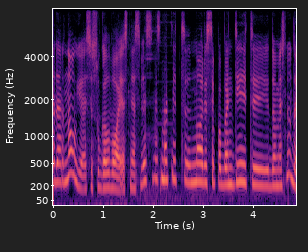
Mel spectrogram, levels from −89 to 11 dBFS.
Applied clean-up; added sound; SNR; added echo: neural separator model SepFormer DNS4.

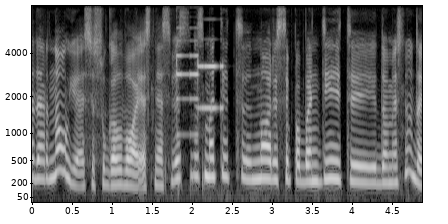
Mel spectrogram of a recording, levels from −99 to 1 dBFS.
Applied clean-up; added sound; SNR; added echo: neural mask model RNNoise.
